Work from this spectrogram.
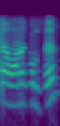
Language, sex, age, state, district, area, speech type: Tamil, male, 18-30, Tamil Nadu, Sivaganga, rural, conversation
